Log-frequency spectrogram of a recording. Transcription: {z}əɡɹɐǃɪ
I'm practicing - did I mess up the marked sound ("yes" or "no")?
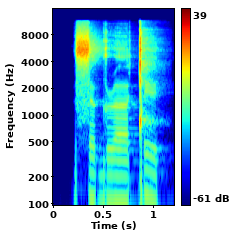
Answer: yes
